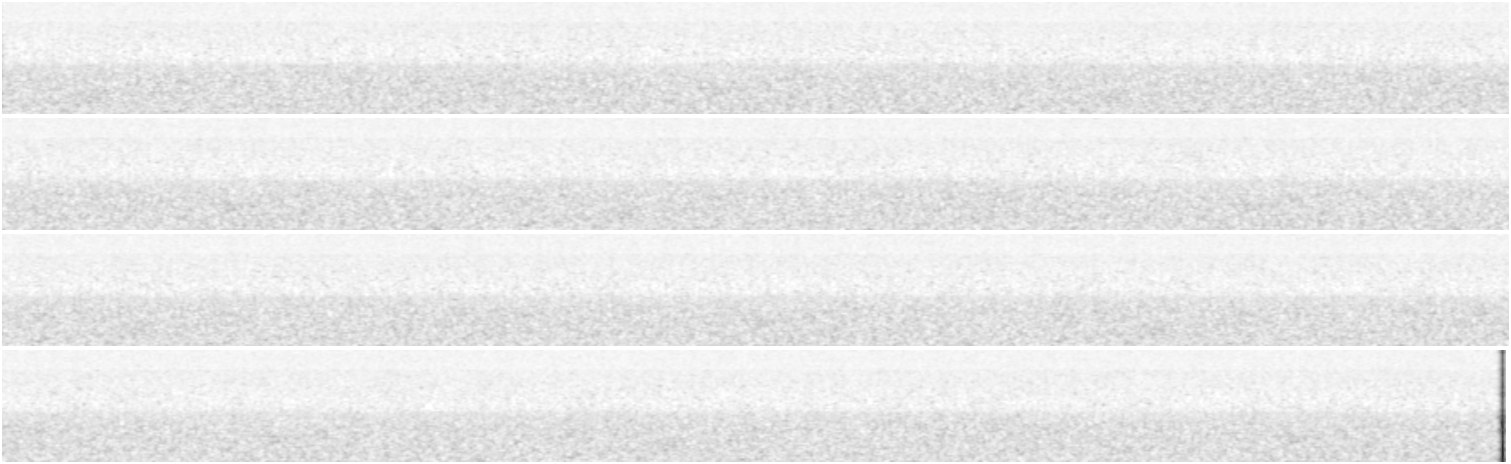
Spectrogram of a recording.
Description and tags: No Signal (Original Interference)
Static, Sound Effect
analogic, antigua, conexion, connection, digital, electric, electronic, glitch, no, noise, old, radio, signal, static, television, tv, vhs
